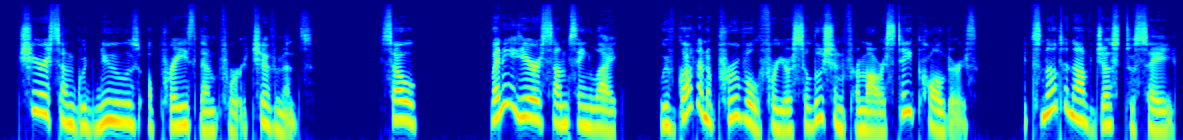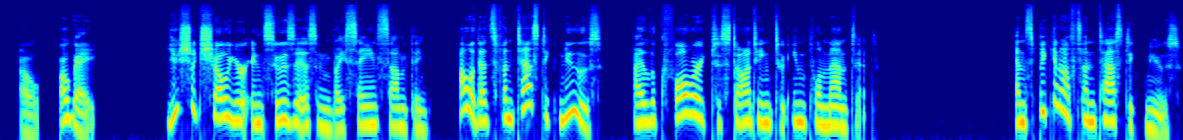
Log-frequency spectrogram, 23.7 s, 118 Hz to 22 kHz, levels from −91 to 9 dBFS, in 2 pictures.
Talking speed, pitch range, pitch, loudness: 145 wpm, 200-265 Hz, 230 Hz, -29 LUFS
